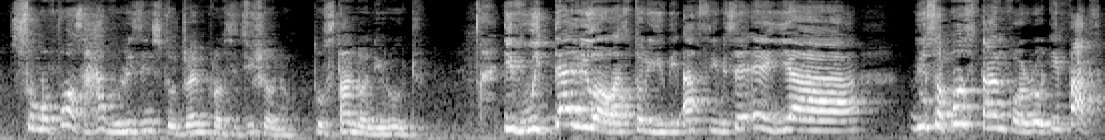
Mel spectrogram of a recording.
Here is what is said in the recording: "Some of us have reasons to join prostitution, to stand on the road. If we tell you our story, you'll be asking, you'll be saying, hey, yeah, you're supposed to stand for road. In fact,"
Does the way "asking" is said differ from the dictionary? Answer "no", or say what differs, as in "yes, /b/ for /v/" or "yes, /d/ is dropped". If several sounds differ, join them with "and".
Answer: yes, /s/ is dropped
